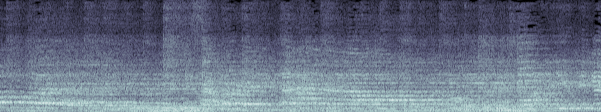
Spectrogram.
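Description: Children's choir singing a song together, with steady low instrumental accompaniment underneath.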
